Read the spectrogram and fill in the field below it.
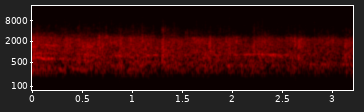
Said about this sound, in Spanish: Démele palmas al Rey con todo el corazón.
